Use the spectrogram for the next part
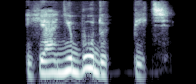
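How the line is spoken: Quiet answer. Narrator (Russian): ответил тоже тихо

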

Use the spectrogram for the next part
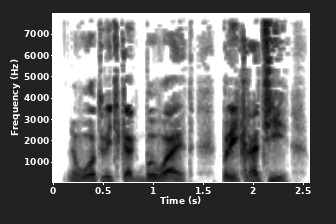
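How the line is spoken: Shouting. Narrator (Russian): выкрикнула Наталья

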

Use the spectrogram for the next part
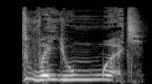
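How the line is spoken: Muffled pained groan. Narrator (Russian): глухо простонал мужчина, переломившись в поясе

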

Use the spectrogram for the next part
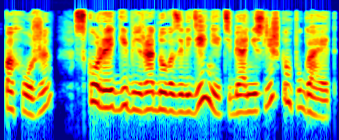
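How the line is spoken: Mumbled. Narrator (Russian): пробормотала я

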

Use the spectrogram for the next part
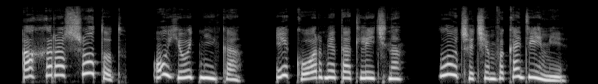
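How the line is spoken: Contented cooing. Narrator (Russian): довольно ворковала Винни

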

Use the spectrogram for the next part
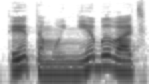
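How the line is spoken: Grumbling. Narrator (Russian): пробурчал Давид

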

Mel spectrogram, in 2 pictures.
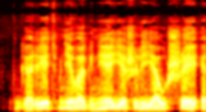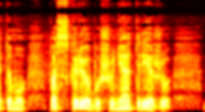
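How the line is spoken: Muttered under breath. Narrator (Russian): буркнул себе под нос Заглоба

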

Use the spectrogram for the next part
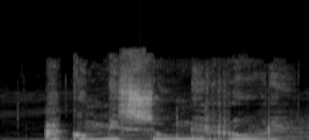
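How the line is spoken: Whispering. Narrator (Italian): mi sussurrò Utz

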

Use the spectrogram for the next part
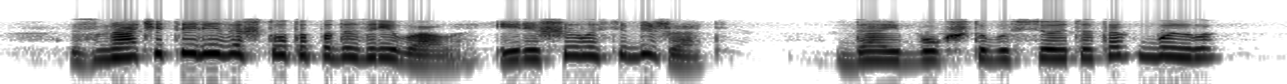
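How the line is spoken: Exclaimed. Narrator (Russian): Он воскликнул

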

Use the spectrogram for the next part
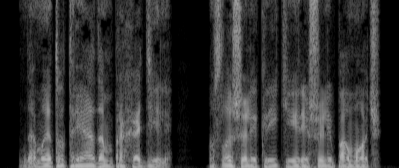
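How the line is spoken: Calm. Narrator (Russian): спокойно сказал

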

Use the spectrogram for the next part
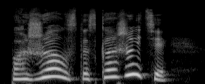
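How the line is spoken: Delighted exclamation. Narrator (Russian): воскликнул обрадованный Томми

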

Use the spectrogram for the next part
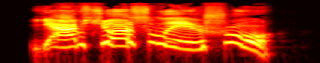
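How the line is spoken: Shriek. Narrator (Russian): провизжал Спольд

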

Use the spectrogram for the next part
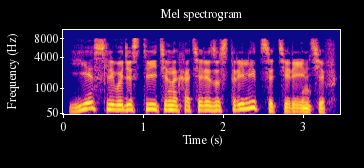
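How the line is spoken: Laughing. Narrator (Russian): засмеялся Евгений Павлович

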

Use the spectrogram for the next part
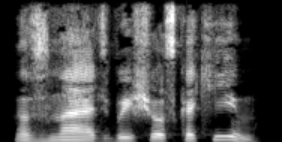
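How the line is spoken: Muffled voice. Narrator (Russian): голос кота из-под панциря звучал глухо

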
